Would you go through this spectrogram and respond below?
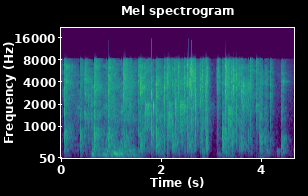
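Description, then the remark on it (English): A group applauds with dense, overlapping hand claps that build quickly and hold steady, with brief dips, then taper off into a few scattered claps at the end. No one speaks. The group claps at a meeting to congratulate the executive committee on its work this semester. “I want to congratulate and appreciate the executive committee for their work this semester, and I want us all to clap.”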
